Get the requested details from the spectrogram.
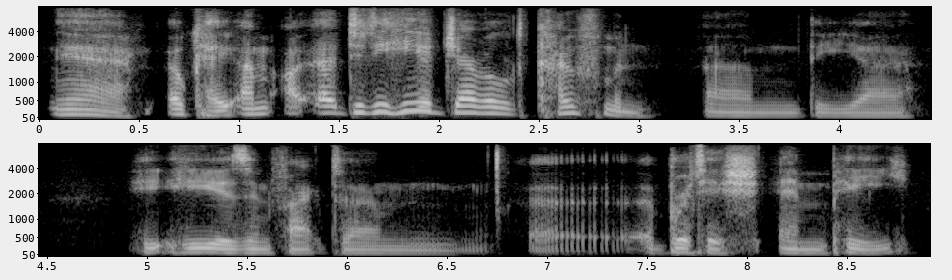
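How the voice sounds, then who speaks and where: A man's voice: on the low side, lively intonation, a little slow, gravelly, mellow, no echo. A man hosting a radio talk show, speaking hesitantly, with many fillers and restarts. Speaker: host. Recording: dull lo-fi audio.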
